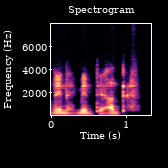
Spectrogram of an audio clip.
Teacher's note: En cuanto al punto de articulación es alveolar, pues para su producción la punta de la lengua toca la zona alveolar · El fonema N es un fonema nasal, alveolar, sonoro. Entonces es fonema nasal, eso que acabo de explicar cuando hablaba del fonema M, es fonema nasal porque el aire sale de la nariz, ¿no?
